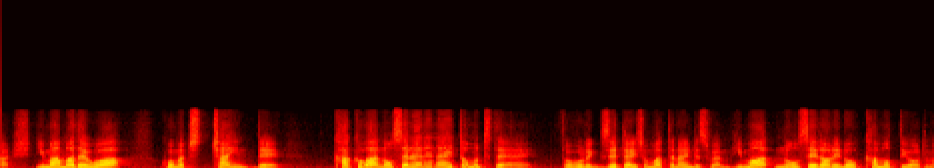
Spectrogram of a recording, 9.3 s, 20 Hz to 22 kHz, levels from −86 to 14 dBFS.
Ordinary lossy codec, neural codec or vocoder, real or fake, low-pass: none; codec, 16 kHz, 0.2 kbps, FocalCodec; fake; none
